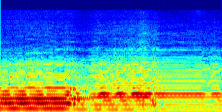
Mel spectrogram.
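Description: Cello bowed in long sustained notes: a held note slides down to a lower note just under a second in, and the lower note is held.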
